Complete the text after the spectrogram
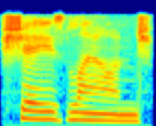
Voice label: "chaise lounge", English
